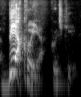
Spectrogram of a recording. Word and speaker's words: Byakuya Kuchiki: You just left out one syllable. Byakuya Kuchiki.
